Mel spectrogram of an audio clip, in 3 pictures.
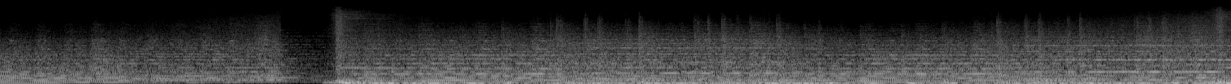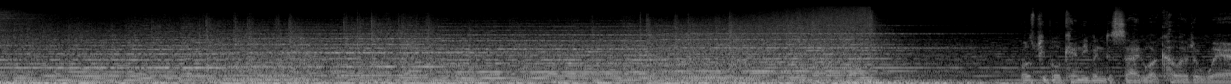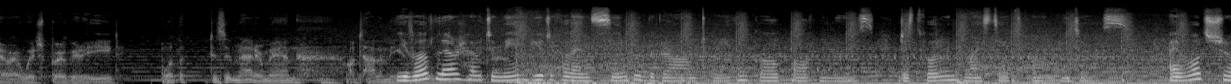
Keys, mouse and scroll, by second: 0.8 click, 1.5 scroll, 1.8 click, 2.3 click, 2.9 scroll, 3.7 click, 4.1 scroll, 6.9 click, 7.5-7.8 typing, 8.9 Tab, 10.7-12.8 typing, 14.8 Tab, 15.4 Tab, 16.0 Tab, 16.3 Tab, 16.9-18.1 typing, 19.5 Tab, 19.7 Tab, 20.0 Tab, 20.0-20.9 typing, 22.0 Return, 24.3 click, 24.6 typing, 25.1 click, 27.0 click, 31.5 click, 32.0 click, 32.4 0, 32.7 click, 35.6 click, 36.0-36.9 typing, 36.6 click.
